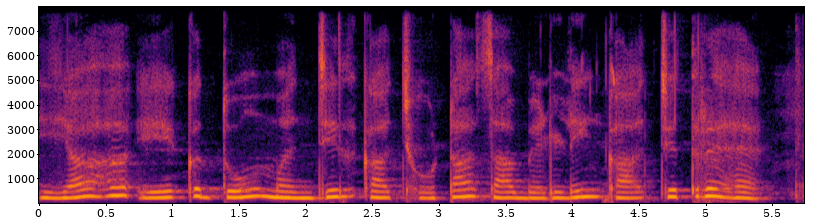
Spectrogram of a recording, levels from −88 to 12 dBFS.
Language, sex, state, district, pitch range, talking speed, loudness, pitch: Hindi, female, Jharkhand, Palamu, 230-275 Hz, 115 wpm, -16 LUFS, 245 Hz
